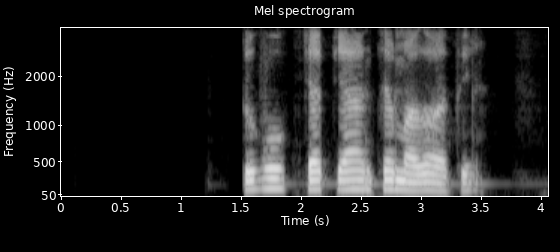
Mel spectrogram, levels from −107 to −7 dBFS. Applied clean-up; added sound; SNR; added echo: neural mask model DeepFilterNet 3.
